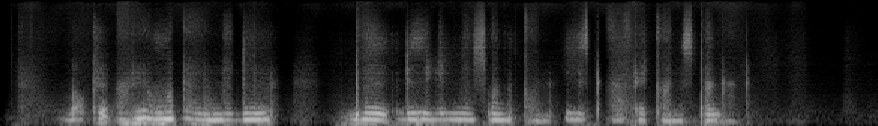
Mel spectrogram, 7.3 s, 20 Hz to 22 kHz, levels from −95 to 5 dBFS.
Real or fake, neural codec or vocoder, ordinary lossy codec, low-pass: fake; codec, 44.1 kHz, 0.9 kbps, DAC; none; none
